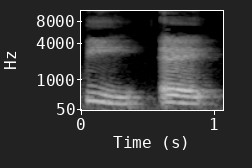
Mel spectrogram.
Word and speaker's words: balance: It is spelled B-A-L-A-N-C-E, and balance has a soft C. So when you see this word, remember the C says S, balance.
